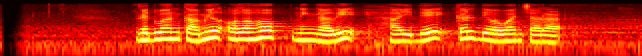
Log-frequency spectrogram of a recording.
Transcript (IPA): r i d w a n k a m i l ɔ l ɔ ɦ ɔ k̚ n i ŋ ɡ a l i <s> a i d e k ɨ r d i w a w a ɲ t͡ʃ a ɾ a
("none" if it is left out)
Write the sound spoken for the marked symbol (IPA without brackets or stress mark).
h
